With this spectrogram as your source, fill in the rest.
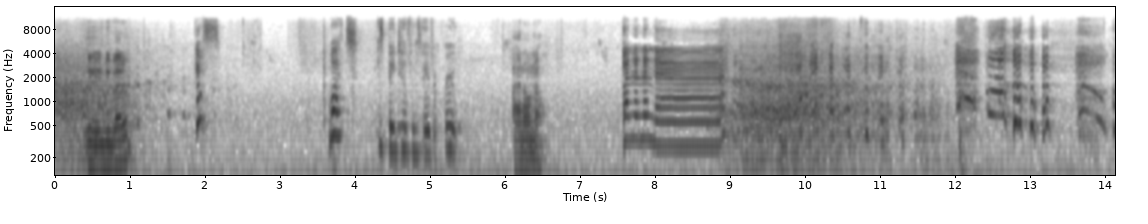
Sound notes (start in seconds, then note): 8.8 laugh; 11.6 both laugh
